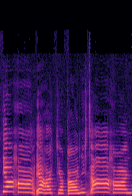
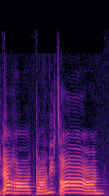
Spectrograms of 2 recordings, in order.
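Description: First: Put-on high child's voice, stretching the last word an; child insisting on the truth, high; little child. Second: Slow, with weight on hat; child repeating firmly, slow, stress on hat. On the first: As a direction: sing out the truth like a small child. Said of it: "sagt ein kleines Kind". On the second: Acted. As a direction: spell it out deliberately, leaning on hat.

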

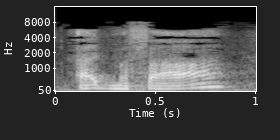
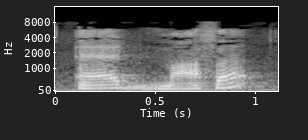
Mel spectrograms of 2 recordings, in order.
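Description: First: Admatha stressed on the last syllable, admaTHA; Hebrew stress. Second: Admatha stressed on the first syllable, AD-matha; English stress. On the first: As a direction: land on the final syllable of Admatha, Hebrew style. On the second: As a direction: say Admatha with the weight up front, English style. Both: Shown as a demonstration. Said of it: "Hebrew likes to accent the last syllable".

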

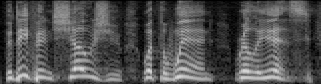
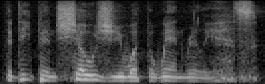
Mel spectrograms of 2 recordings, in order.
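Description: First: Louder, fuller preacher's statement; ringing pulpit declaration; preached out. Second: Low, soft, understated delivery; soft low-key read; quiet statement. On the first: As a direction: proclaim it to the whole room. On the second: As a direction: say it softly, almost to yourself. Quiet first take of line. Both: Acted.

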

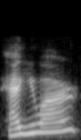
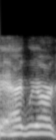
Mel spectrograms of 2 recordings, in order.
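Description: First: "Aguiar" said "AG-you-ar", rising as a question; "Aguiar" as "ag-YOU-ar", asking; unsure name. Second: "Aguiar" said "ag-WEE-ar"; "Aguiar" with a w sound, "ag-WEE-ar"; settled name. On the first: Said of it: "is it Ag". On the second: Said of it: "how they were saying it last night". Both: Real, not acted.

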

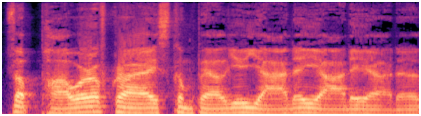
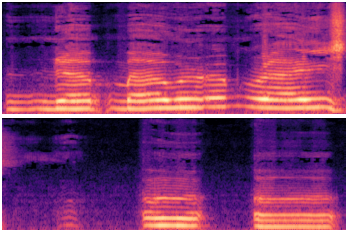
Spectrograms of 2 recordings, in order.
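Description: First: Louder, dismissive recital without a stammer; horned devil's retort. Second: Slow, higher, congested stammer; stuffy-nosed stammer. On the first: Devil throws the exorcism line back at the man, dismissively. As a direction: rattle it off as a bored devil. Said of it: "the horned Tom replied". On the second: Scared man stammers exorcism lines at his horned double, stuffy-nosed. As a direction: stumble through it with a blocked nose. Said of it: "and stammered". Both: A narrator's reading.

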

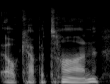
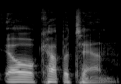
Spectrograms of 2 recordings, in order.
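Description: First: "El Capitan" ending in Spanish-style "tahn"; alternative pronunciation. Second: "El Capitan" ending like English "tan"; anglicized pronunciation. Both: Shown as a demonstration. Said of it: "some people maybe call it".

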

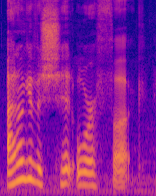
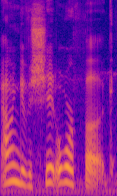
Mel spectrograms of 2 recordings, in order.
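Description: First: Said in the usual way. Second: Southern accent. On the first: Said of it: "I keep saying". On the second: Shown as a demonstration. Showing her listeners her catchphrase, in a Southern accent. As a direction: say it like a Southern good ol' boy. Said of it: "I say it very Southern".

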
